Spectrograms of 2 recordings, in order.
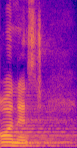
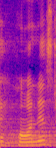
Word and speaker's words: honest: नेक्स्ट spelling आपको दिखाइए HONEST, ऑनेस्ट, MAN मैन, ऑनेस्ट मैन, इसे हॉनेस्ट मैन नहीं बोलते स्टूडेंट्स, इसे ऑनेस्ट मैन बोलते हैं।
